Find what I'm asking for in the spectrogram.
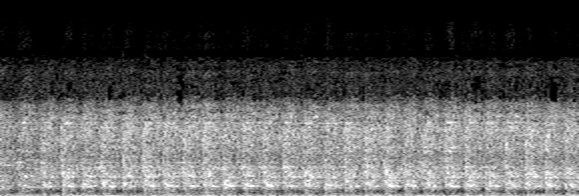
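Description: A car freshly fitted with an LS engine swap cranks over on its first attempted fire-up, producing a loud, steady, rough churning drone that runs without pause and with no voices over it.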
